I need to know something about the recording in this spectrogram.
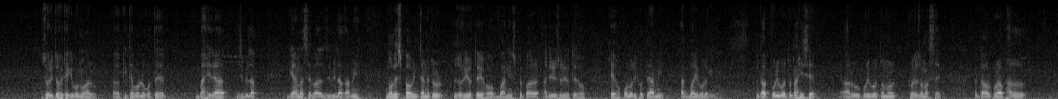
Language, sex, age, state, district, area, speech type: Assamese, male, 30-45, Assam, Nalbari, rural, spontaneous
